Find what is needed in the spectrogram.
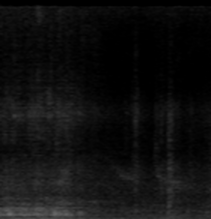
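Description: Cola poured from a bottle splashing into a large plastic jar of mixed soft drinks, the stream stopping within the first second; then a couple of faint clicks.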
